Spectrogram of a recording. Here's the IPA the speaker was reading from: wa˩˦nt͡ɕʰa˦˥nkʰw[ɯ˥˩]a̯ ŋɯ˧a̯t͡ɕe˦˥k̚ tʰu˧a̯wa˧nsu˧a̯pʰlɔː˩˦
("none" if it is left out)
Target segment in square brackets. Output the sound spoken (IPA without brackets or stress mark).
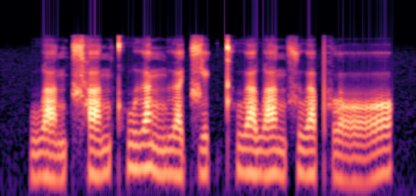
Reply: ɯ˥˩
